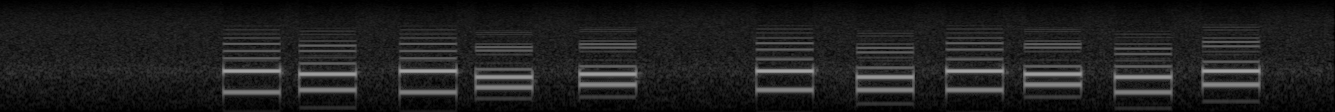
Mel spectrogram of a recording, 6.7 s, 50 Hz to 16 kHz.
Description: DTMF, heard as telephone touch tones, dialled by hand, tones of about 280 ms. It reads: 35370 64601#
